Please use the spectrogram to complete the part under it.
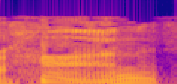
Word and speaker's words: Khan: Khan, or Han, as it's pronounced.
